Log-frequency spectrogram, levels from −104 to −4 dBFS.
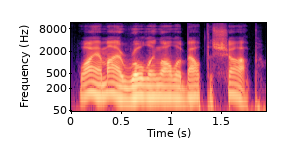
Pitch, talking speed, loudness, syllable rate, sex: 120 Hz, 245 wpm, -16 LUFS, 5.7 syllables/s, male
